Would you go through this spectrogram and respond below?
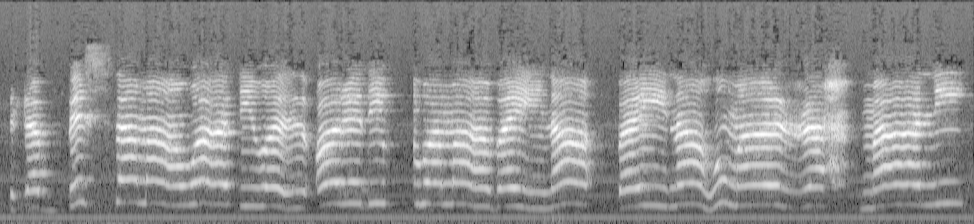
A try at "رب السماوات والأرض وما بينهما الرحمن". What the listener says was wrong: نہیں، رحمان وقف کرو، سانس ویسے آپ کا چھوٹا ہو رہا ہے.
